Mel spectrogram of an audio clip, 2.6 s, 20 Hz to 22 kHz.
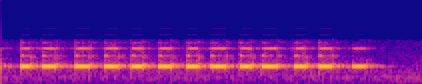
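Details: Garrett AT-Pro metal detector air test, copper penny held about 2–4 inches from the coil on a measured board, reading about 81–85. A quick train of about a dozen mid-pitched beeps, roughly five a second, the high-conductivity copper penny tone.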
